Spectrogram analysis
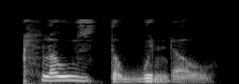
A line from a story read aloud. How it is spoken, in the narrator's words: she rasped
